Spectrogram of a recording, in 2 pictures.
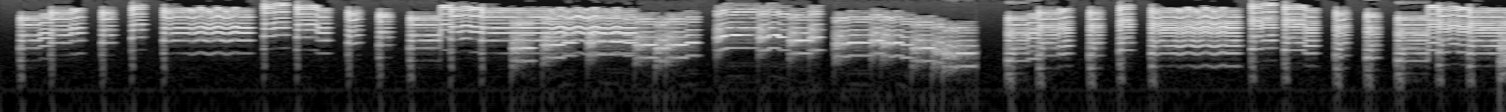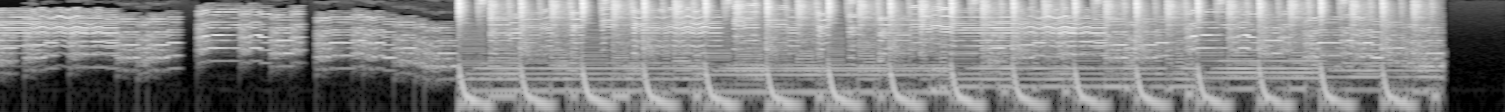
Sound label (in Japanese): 太いサウンドと効果的なリバーブ; ニコニコ動画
